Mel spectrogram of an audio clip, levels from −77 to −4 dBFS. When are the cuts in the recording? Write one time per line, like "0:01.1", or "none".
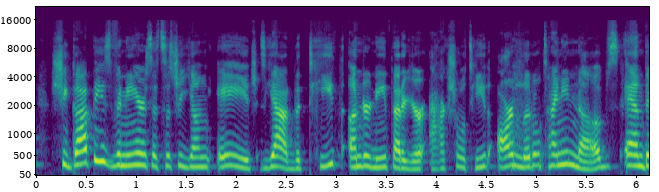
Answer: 0:02.2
